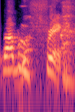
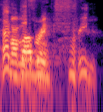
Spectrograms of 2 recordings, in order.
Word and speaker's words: Babu Frick: Wait, Babu Frick, not Babu Freak. Not Babu Freak. Freak out. That's his brother.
